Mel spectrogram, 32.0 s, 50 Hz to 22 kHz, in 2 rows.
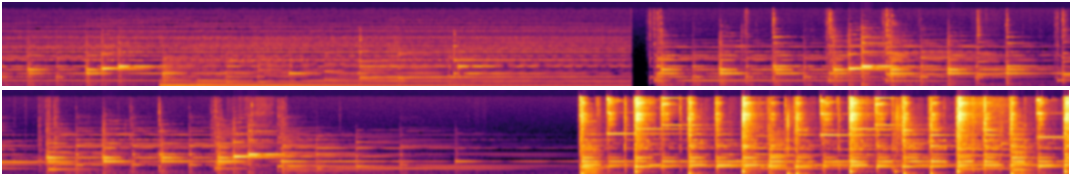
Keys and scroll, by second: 0.5 typing, 2.2-7.2 typing, 24.1-25.3 typing, 25.8 Return, 29.1-29.8 typing.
